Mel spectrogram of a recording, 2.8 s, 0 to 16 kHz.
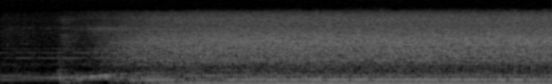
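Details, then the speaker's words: Budget Honda Civic D16Z6 build on its first start on a MaxxECU, testing ECU outputs: the radiator cooling fan is switched on by the ECU and spins up to a steady, even whirring hiss, confirming fan control works. "can obviously hear it come on. So we've got control ability."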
